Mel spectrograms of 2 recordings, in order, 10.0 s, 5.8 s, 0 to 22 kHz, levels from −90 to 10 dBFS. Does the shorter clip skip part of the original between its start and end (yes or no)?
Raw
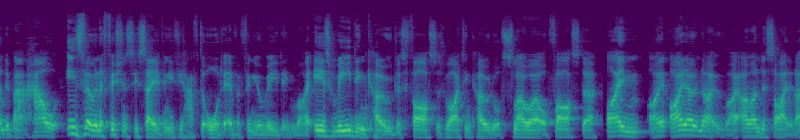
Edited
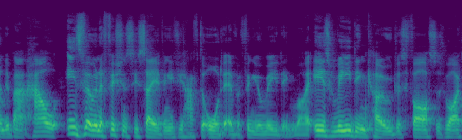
no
